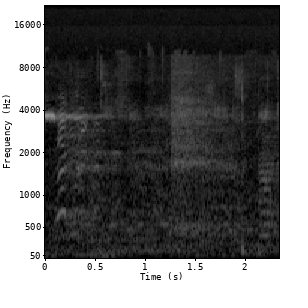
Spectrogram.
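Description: Near silence: faint outdoor field ambience, with a brief faint high tone at the very start.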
